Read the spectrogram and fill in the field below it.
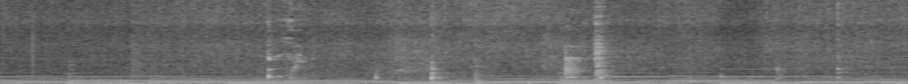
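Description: Tomato added to sautéed onions for a green peas tomato curry, sizzling steadily while a utensil stirs, with a few sharp scraping clicks over continuous frying noise and no speech.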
